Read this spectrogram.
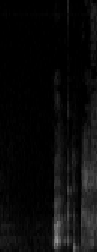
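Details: A single abrupt explosive sneeze with a breathy tail, one of a run of itchy, tickly allergy sneezes in a person whose pollen allergy is also causing coughing.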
